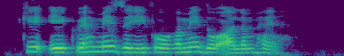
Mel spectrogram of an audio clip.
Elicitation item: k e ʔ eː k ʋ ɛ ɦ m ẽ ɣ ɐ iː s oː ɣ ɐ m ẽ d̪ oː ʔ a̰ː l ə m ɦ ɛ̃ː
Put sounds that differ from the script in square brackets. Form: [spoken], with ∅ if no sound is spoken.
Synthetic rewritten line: k e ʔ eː k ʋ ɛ ɦ m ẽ [z] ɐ iː [f] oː ɣ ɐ m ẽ d̪ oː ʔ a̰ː l ə m ɦ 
